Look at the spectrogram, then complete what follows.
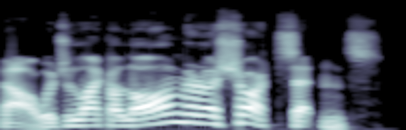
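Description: A man voicing a tiny, stout, fierce storybook policeman, officious, blustering and quick to accuse. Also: on the high side, huge pitch swings, clear, resonant tone, no room sound, clean studio sound, pitched above the performer's own voice. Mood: brisk, self-satisfied.

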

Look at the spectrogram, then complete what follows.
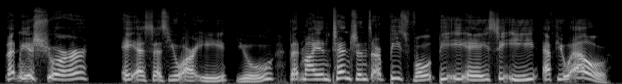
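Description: A man voicing a high-pitched, fussy giant bee. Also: lively intonation, moderate pace, vocal fry, no room sound, clean studio sound, exaggerated voice. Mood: eager, boastful. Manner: spells words out letter by letter. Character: giant pompous spelling bee, fussy, proud, excitable. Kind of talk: animated storybook character reading.

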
